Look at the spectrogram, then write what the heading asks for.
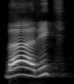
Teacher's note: ra harfinin harekesi Esre olduğu için tam ince okunur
